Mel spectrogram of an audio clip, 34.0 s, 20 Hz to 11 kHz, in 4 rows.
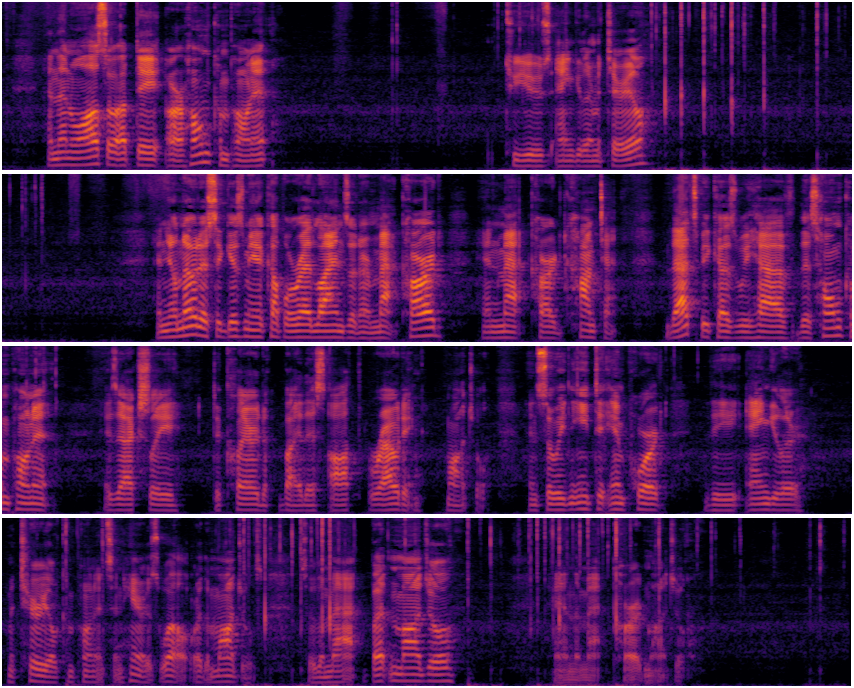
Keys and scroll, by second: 5.2 super+a, 7.5 super+j, 8.6 Return, 11.6 super+s, 29.5 Return.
